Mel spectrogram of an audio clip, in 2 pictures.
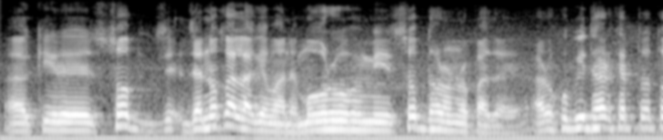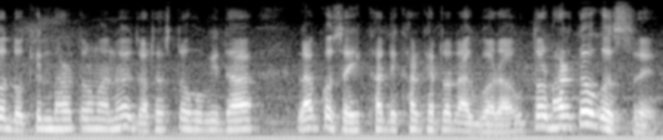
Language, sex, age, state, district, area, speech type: Assamese, male, 60+, Assam, Barpeta, rural, spontaneous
